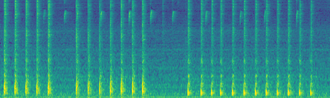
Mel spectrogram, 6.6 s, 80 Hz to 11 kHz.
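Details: Stock, unmodified Sony PS-X800 linear-tracking turntable, all screws tight, plinth tapped and recorded on camera built-in mics: even sharp taps about twice a second, each with a hollow rattly ring; poorly damped stock plinth resonates.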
